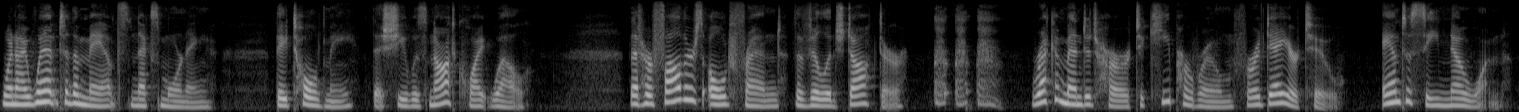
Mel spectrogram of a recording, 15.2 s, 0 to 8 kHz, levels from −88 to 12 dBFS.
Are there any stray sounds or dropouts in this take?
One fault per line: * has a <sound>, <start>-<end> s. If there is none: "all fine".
* has a throat clearing, 9.3-10.1 s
